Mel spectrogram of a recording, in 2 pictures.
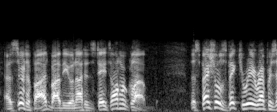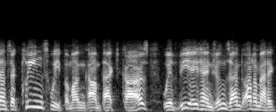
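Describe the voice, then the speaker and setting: A man announcing a scripted old-time radio advertisement with polished, emphatic salesmanship. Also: mid-range voice. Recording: dull old radio recording.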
